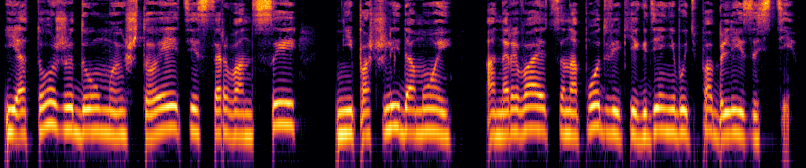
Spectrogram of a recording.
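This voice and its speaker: A woman voicing a stern, gruff old male cat admiral in a storybook reading. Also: lowish voice, steady tone, unhurried, warm tone, dry recording, studio quality, voice pushed down, lightly acted.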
